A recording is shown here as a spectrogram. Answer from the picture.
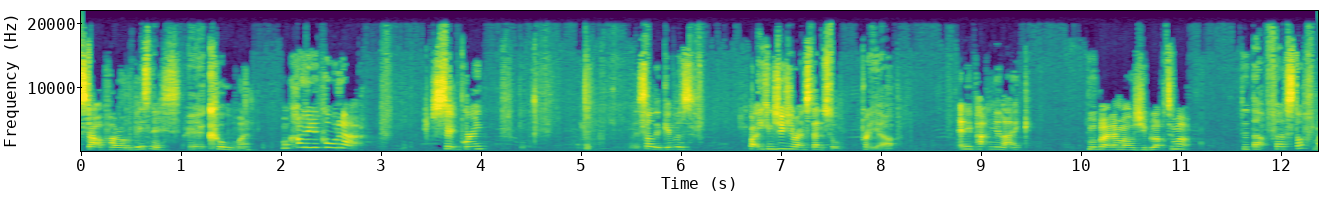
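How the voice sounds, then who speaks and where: In a put-on character voice pitched extremely high, a woman talks very fast with lively intonation and long, frequent pauses over clear background noise. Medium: short film. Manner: casual, slangy.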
